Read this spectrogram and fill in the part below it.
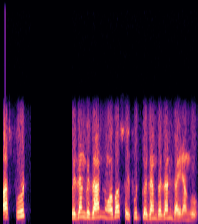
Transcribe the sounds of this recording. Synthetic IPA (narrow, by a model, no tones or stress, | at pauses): aspʰɔt̚ | ɡ̥ɯzaŋɡɯzanːɔwabasɔjpʰut̚ɡɯzaŋɡazanɡajɾaŋɡɔ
